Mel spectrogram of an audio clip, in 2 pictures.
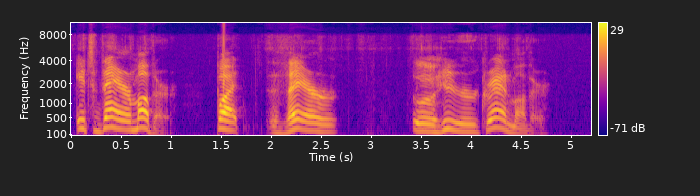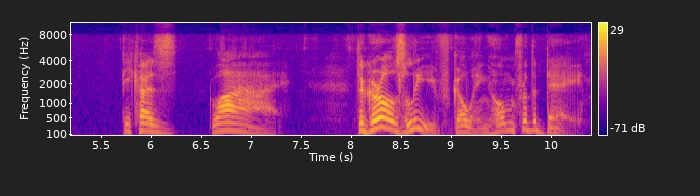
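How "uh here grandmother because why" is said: ordinary delivery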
